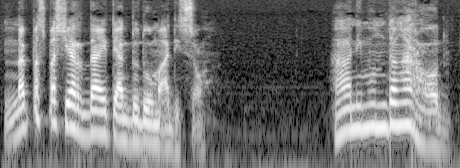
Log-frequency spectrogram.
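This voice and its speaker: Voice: mid-range voice, big pitch swings, normal speed, dry recording. An actor playing a deferential henchman to a scheming boss in a scripted audio drama. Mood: evasive.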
